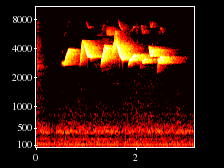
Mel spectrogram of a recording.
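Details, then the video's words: Ultramarine grosbeak kept by a breeder, performing the Paraná vinte vinte song live: a run of clear, sliding whistled notes that step up and down, delivered quickly for about two and a half seconds. "azulão Paraná vinte vinte ao vivo"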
